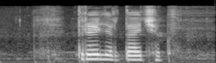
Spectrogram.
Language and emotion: Russian, neutral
